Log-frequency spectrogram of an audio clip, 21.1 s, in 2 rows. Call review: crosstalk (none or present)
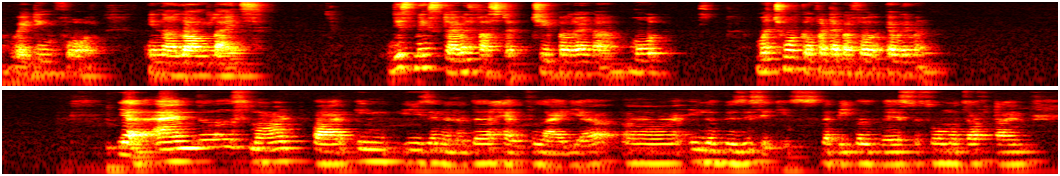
none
